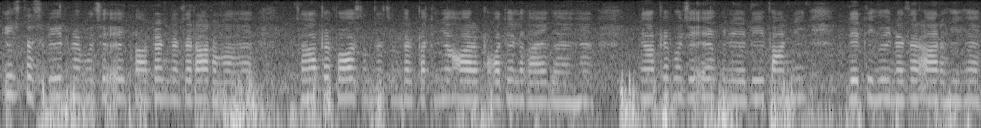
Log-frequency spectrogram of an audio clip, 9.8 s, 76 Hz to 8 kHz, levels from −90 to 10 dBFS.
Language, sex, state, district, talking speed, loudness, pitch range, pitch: Hindi, female, Chandigarh, Chandigarh, 200 wpm, -18 LUFS, 210-220 Hz, 215 Hz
